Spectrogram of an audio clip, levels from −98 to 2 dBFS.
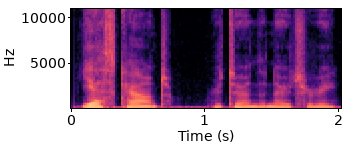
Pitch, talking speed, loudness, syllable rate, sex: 160 Hz, 150 wpm, -21 LUFS, 5.4 syllables/s, female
